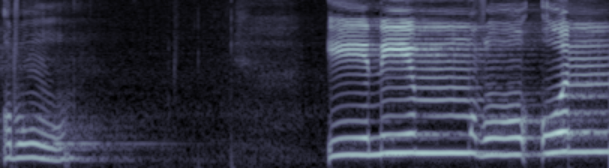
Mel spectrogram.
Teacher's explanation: huruf Dho dibunyikan secara tafkhim karena Dho berbaris damah maka dibacanya tebal pangkal lidah naik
